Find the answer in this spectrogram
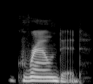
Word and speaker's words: grounded: Pronunciation grounded. Stress on the first syllable. Practice with me. Grounded in a sentence.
